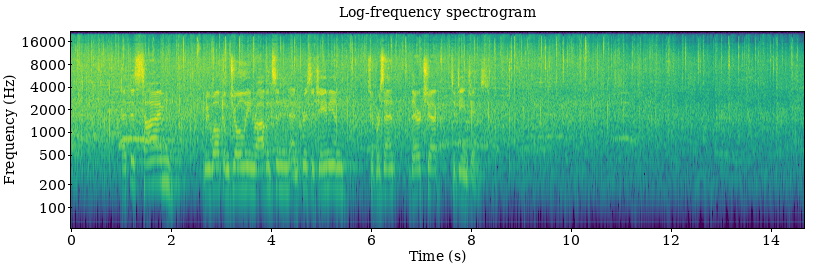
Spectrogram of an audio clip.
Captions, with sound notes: At this time, we welcome Jolene Robinson and Chris Ajemian to present their check to Dean James. (audience applauding)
